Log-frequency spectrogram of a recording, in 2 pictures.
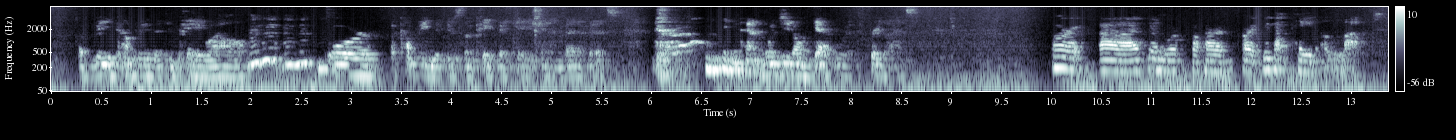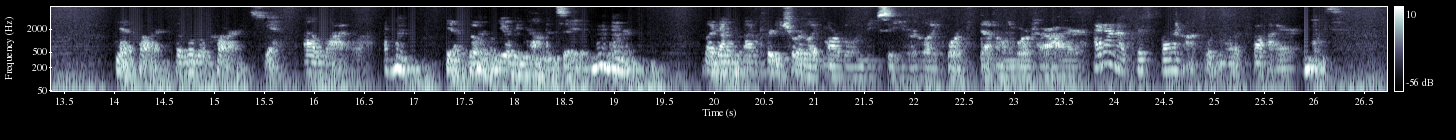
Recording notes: Recorded at Metatopia 2023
